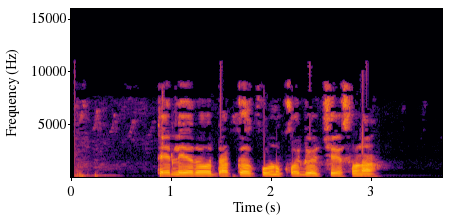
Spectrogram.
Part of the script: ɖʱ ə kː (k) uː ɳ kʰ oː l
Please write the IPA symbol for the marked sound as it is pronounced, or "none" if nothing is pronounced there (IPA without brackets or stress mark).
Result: k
